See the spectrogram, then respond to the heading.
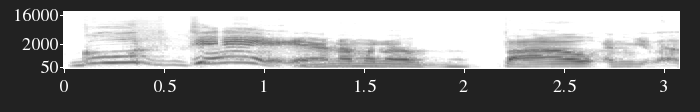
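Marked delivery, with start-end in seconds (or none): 0.1-1.2 much higher, shouted formal greeting; grand greeting shout. Retold or imitated. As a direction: bellow a pompous hello. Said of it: "I'm gonna be like".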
